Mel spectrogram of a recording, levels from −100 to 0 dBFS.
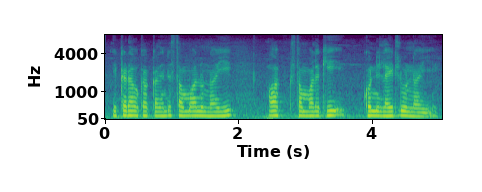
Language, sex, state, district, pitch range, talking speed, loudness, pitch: Telugu, male, Telangana, Hyderabad, 145-160 Hz, 105 wpm, -17 LUFS, 155 Hz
